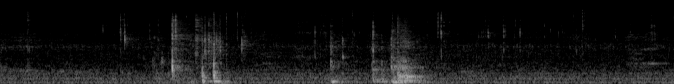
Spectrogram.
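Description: Wet chewing and lip-smacking of a mouthful of chicken sandwich, heard close up: sticky clicks and smacks in two clusters, about two seconds in and again around three to four seconds in.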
